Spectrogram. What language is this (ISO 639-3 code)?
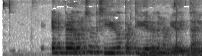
spa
